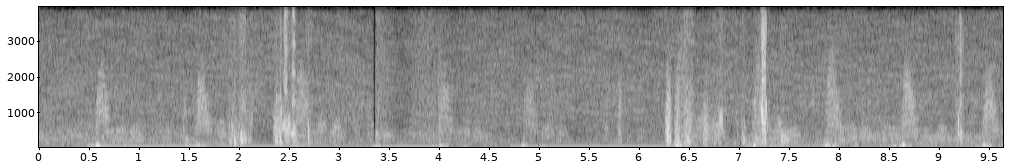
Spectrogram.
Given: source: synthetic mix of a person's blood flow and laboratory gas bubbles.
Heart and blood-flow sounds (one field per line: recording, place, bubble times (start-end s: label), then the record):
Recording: Doppler ultrasound of blood flow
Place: subclavian vein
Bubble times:
1.88-2.15 s: bubbles
2.33-2.60 s: bubbles
2.66-2.74 s: bubbles
6.44-6.57 s: bubbles
6.74-6.87 s: bubbles
7.00-7.31 s: bubbles
7.40-7.54 s: bubbles
9.15-9.25 s: bubbles
From the record:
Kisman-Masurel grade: 223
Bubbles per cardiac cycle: several, 3 to 8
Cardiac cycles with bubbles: 10 to 50%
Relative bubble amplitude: loud (0.450 to 0.775)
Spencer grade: 2 (many but less than half of the cardiac periods contain bubble signals, singularly or in groups)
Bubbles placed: anywhere in the cardiac cycle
